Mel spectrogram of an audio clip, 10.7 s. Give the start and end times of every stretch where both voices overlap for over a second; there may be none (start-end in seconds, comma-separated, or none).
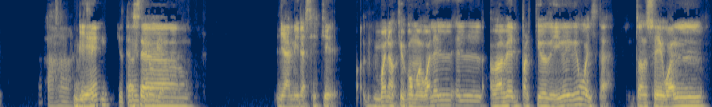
1.1-2.6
